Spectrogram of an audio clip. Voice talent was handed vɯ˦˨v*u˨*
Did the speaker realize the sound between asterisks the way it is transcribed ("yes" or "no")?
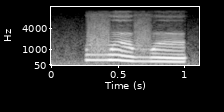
no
